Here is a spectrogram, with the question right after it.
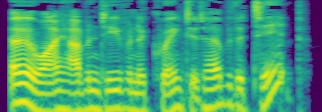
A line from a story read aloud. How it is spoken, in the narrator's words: Chase said merrily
